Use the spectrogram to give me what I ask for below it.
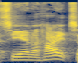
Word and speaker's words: Siena Heights: You guys had Siena Heights as well.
